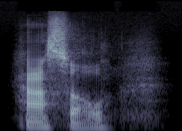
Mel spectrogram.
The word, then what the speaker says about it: Hasil: He was the youngest of 10 children, so his name is pronounced Hassel after his brother Basil, which was written Basil but pronounced Basil.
